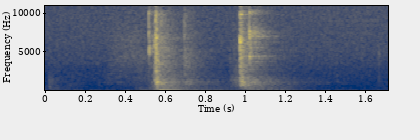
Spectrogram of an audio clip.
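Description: A door opens or closes, making two quick knocking clunks about half a second apart, the first with a dull low thud.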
